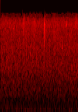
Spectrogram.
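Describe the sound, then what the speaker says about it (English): Steady rain on a rainy day in Georgia, a dense, even patter of drops on surfaces, heard close and unbroken with no voices. "Yeah, it's been raining like this for hours."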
